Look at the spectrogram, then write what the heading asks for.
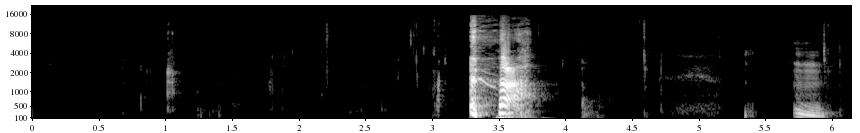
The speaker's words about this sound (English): Hold on. Let me sip my rosé.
